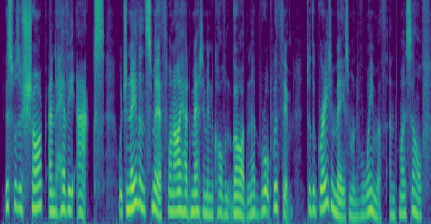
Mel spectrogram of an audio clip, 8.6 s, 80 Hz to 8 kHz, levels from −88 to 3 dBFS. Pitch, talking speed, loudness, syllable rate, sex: 195 Hz, 210 wpm, -19 LUFS, 5.1 syllables/s, female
